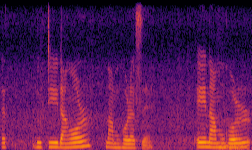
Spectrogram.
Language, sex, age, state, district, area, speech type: Assamese, female, 30-45, Assam, Darrang, rural, spontaneous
